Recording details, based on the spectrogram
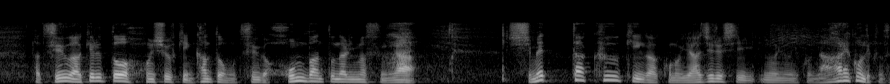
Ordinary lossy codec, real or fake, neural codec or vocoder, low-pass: none; real; none; 7.2 kHz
